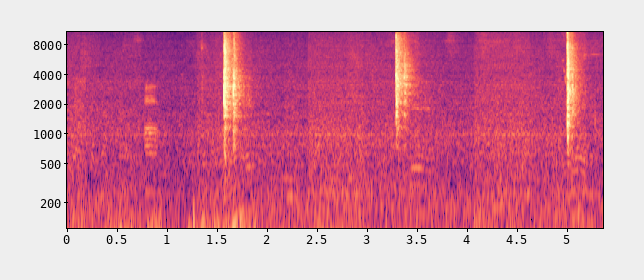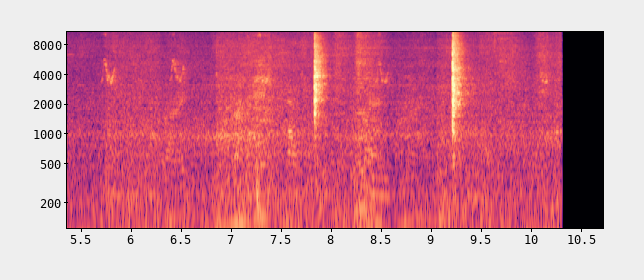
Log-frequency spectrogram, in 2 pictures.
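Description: Rattan escrima sticks clacking together as strikes meet blocks: five sharp wooden knocks spaced one and a half to three seconds apart, the first the loudest.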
